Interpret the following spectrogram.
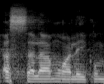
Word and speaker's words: السلام علیکم: میرے بھائی کا السلام علیکم اور صلی اللہ علیہ وسلم کا صحیح تلفظ بتا دیں. السلام علیکم کا ہے السلام علیکم, جو آج کل لوگوں نے ساشے پیش کر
